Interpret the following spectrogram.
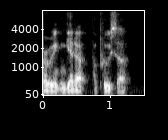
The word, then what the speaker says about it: pupusa: Maybe one day soon we'll get to El Salvador and we can get a papusa. I really butchered the initial pronunciation of that. I said Pup USA.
